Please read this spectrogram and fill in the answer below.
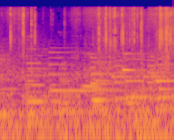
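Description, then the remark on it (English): Dry rice grains shaken by a theatre sound-effects man in a steady, continuous hiss of tiny rattling patter, imitating rainfall, with bright crackly bursts that swell slightly toward the end. No voices. “That's rain.”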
